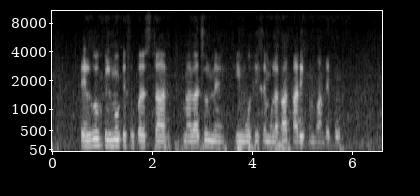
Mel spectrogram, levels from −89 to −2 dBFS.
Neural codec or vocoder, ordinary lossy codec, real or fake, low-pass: codec, 44.1 kHz, 7.8 kbps, Pupu-Codec; Opus, 16 kbps; fake; 9.9 kHz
